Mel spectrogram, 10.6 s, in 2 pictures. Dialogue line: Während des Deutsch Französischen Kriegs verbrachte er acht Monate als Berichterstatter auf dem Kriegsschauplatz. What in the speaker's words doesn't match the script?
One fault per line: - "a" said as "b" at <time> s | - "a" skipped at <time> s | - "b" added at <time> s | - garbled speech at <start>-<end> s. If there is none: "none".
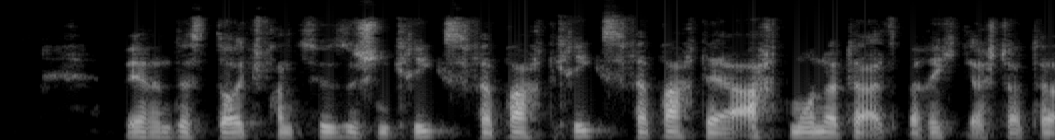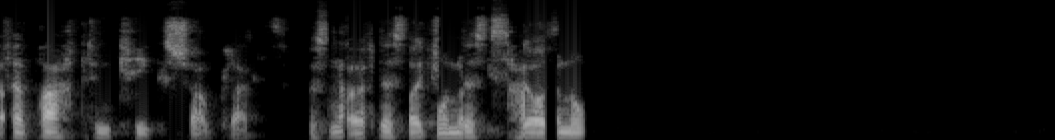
- "Kriegs verbrachte" added at 2.8 s
- "auf" said as "verbrachte" at 5.3 s
- garbled speech at 6.8-8.2 s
